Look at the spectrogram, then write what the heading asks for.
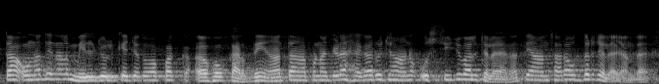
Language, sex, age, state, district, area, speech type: Punjabi, male, 18-30, Punjab, Patiala, rural, spontaneous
